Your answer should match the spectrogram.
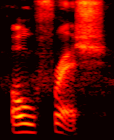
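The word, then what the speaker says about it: eau fraîche: Eau Fraiche f r a i c h e. That's French. It's pronounced eau fraiche.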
